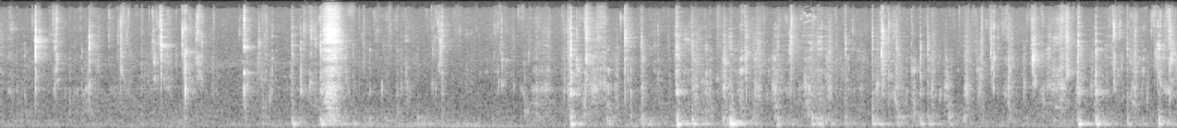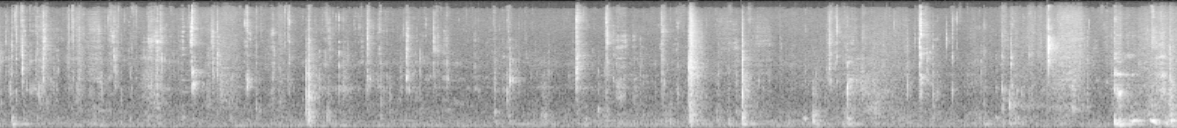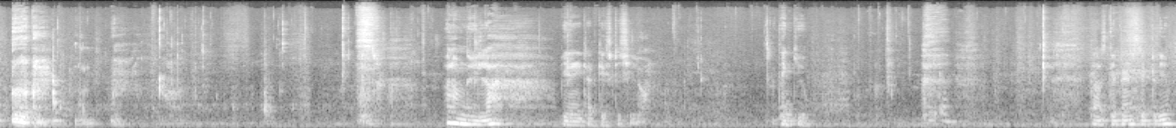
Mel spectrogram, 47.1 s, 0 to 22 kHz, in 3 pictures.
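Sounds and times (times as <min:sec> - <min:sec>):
chewing and mouth smacks: 0:00.0 - 0:30.6, 0:33.2 - 0:36.2, 0:40.3 - 0:41.8, 0:42.8 - 0:43.6, 0:45.0 - 0:45.5.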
